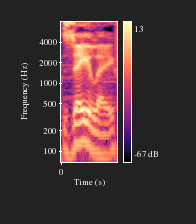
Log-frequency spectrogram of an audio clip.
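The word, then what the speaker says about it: Seele: Seelie, pronounced Zele for friends, used them as their sacred guide.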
